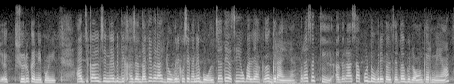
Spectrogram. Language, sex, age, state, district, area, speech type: Dogri, male, 18-30, Jammu and Kashmir, Reasi, rural, spontaneous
